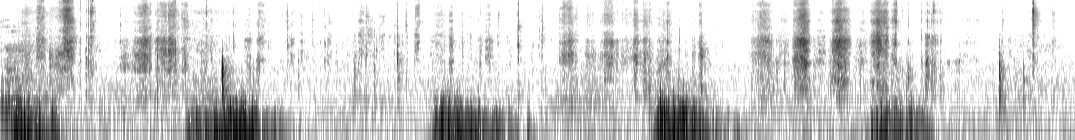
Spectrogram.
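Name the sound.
knife cutting a chunk off the top of a piece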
